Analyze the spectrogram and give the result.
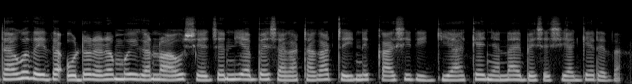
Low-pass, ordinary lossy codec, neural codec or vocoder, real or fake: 9.9 kHz; none; none; real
